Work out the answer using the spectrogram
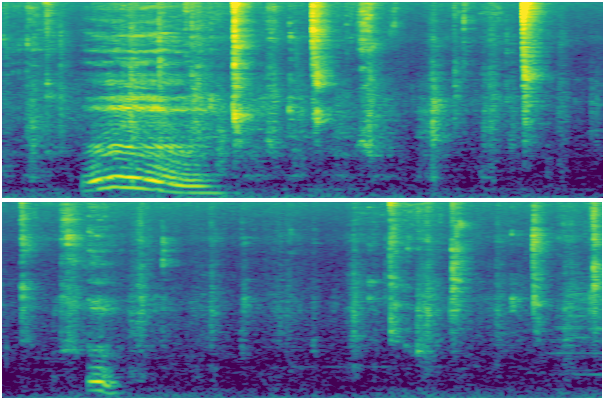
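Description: Close-up chewing of raw cucumber: irregular crisp crunches, with a hummed 'mmm' that rises and falls about a second in, the loudest sound, and a shorter hum a little past the middle.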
